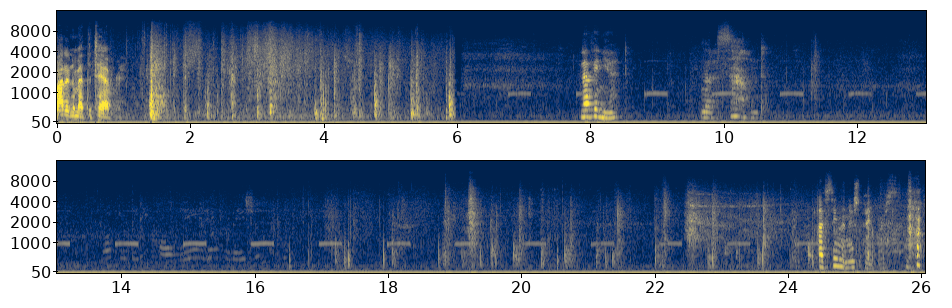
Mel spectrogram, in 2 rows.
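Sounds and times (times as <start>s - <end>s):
patient monitor beeping: 4.1s - 26.0s.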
